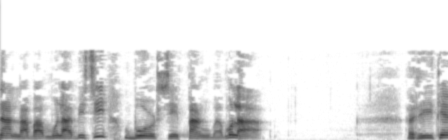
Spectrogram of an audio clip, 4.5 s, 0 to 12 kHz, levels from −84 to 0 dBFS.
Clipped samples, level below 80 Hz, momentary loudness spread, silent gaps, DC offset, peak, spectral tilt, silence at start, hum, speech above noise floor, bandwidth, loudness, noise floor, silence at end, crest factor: under 0.1%; -68 dBFS; 8 LU; none; under 0.1%; -6 dBFS; -4 dB/octave; 0 s; none; 49 dB; 8 kHz; -22 LUFS; -70 dBFS; 0 s; 18 dB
